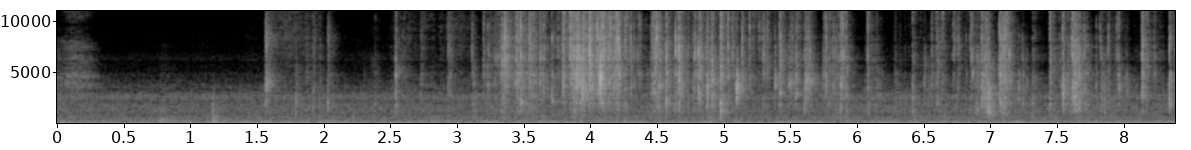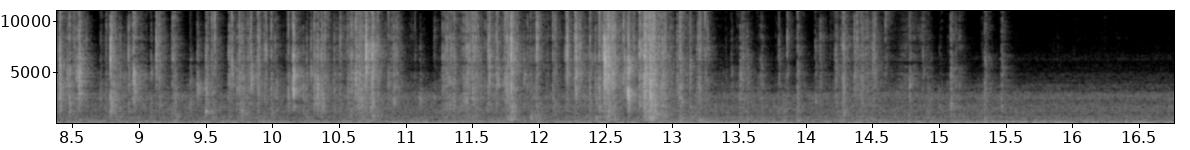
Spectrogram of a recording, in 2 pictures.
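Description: Shiny wrapper of a 2019 Panini Obsidian football card pack being torn open and crinkled, then the stack of cards pulled out. It makes a run of irregular crackles and rustles, loudest about four seconds in and again around twelve seconds.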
